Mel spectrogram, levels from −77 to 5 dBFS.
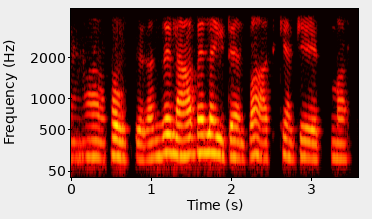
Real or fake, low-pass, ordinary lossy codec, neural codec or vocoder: real; 3.6 kHz; none; none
